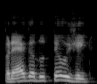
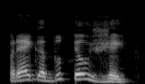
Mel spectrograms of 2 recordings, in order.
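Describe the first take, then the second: First: Prega do teu jeito said louder with drive; mild fervent preacher voice; forceful preaching. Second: Slow, calm prega do teu jeito; mild calm preacher voice; gentle preaching. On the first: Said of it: "tom de voz mais alto". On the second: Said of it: "pregação mansa e tranquila". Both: Shown as a demonstration.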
